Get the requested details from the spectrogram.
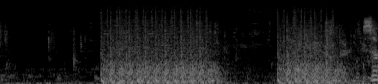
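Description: A rifle fires a rapid burst indoors.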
